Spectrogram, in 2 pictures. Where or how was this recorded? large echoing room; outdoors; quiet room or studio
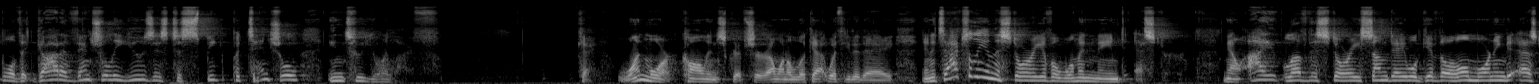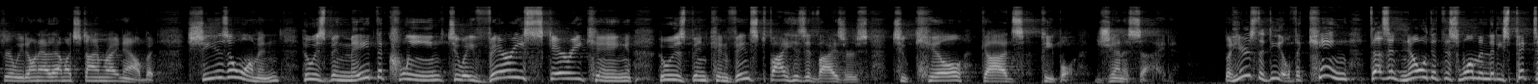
large echoing room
